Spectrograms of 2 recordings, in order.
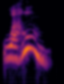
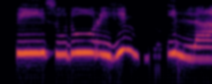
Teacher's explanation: Idhar syafawi. Dibaca jelas di bibir.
